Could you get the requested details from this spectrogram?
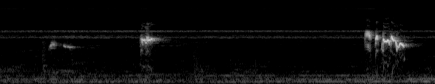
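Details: Pet Sooty-headed bulbul, tame and vocal: two short isolated chirps about a second apart, then a longer bubbling phrase of quick descending notes, over a steady high-pitched electrical whine.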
